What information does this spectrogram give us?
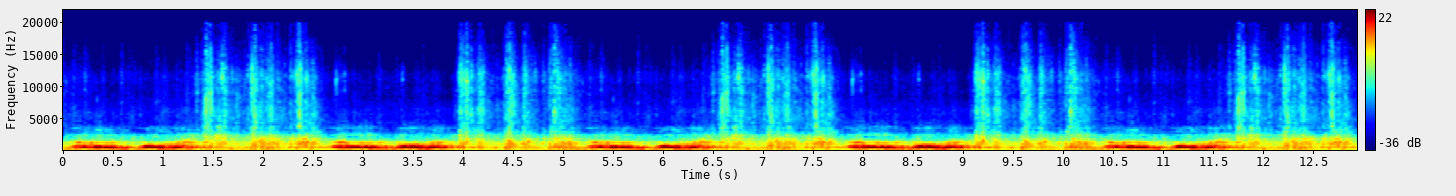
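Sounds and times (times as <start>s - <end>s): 
fans chanting: 0.0s - 12.9s.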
